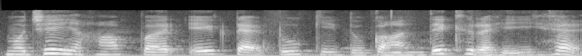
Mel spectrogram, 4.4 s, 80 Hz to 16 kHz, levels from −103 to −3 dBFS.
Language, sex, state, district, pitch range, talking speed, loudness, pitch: Hindi, female, Madhya Pradesh, Katni, 165-215 Hz, 135 wpm, -17 LUFS, 195 Hz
